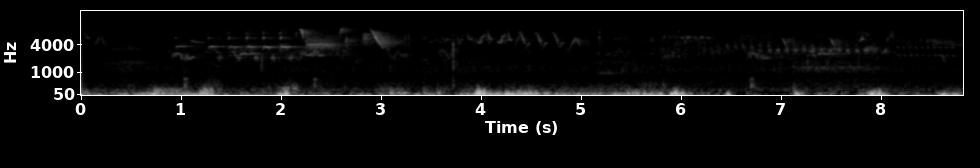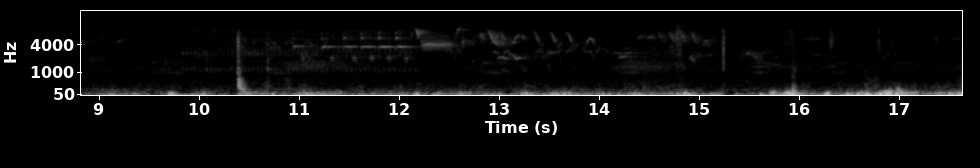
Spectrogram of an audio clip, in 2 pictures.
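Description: Small songbirds singing, with a fast rattling song phrase about a second in that comes again about twelve seconds in and lighter chirps between, over a gusty low outdoor rumble.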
